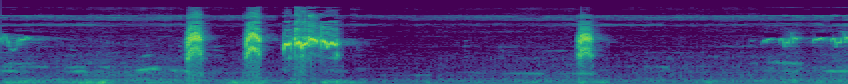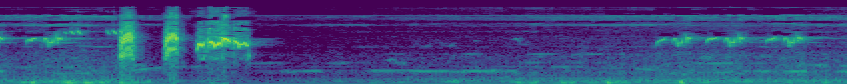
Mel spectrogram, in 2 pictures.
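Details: Ruby-throated bulbul (kutilang emas) training recording for cage birds: sharp, bright note bursts in quick pairs and triplets, separated by short pauses, with soft high trilled phrases and some quiet low background rumble.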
